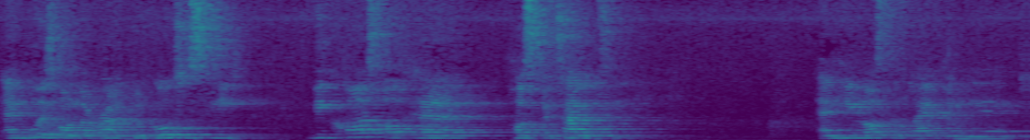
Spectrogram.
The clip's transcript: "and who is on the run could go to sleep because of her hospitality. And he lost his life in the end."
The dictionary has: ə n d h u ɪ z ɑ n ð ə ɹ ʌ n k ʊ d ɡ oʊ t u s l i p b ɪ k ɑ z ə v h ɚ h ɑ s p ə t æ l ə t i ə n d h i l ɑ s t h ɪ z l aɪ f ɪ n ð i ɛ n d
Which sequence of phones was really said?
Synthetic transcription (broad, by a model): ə n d h u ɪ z ɑ n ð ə ɹ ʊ n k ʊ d ɡ oʊ t u s i b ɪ k ɑ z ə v h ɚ h ɑ s p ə t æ l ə t i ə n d h i l ɑ s t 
